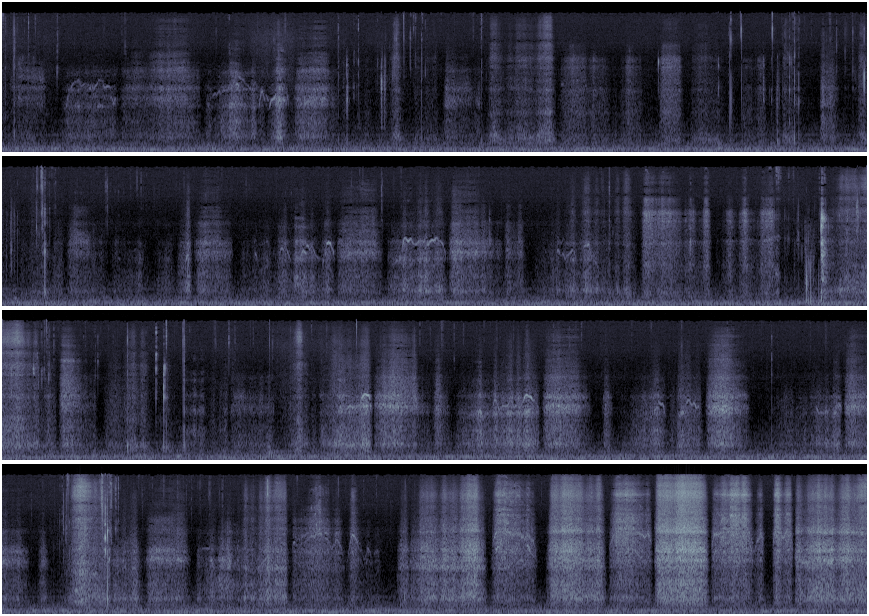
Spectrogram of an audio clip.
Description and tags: Breathing and Weezing recorded for a scene with a man being threatened by a gun.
